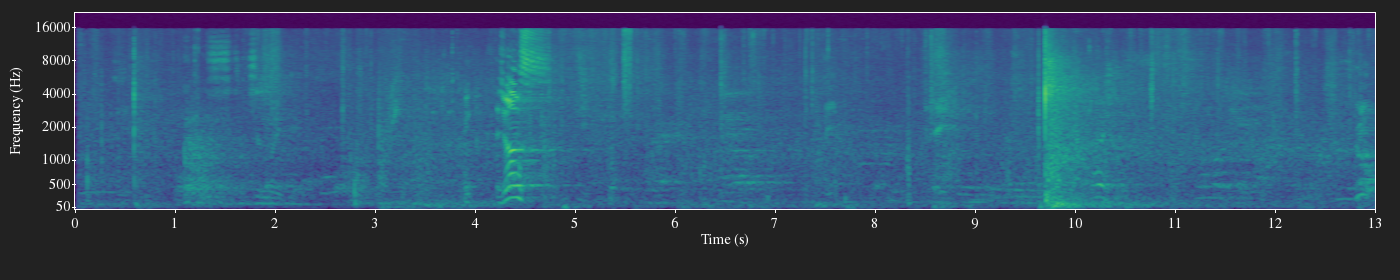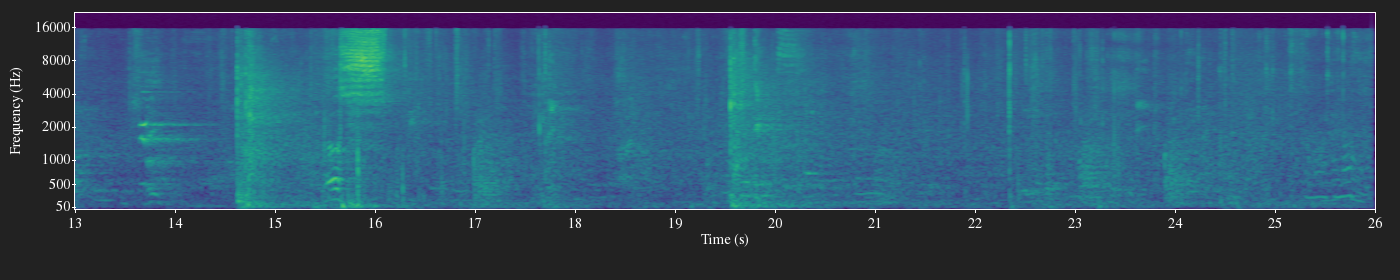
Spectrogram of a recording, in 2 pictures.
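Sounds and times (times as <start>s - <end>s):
voices in a hall: 0.1s - 26.0s.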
